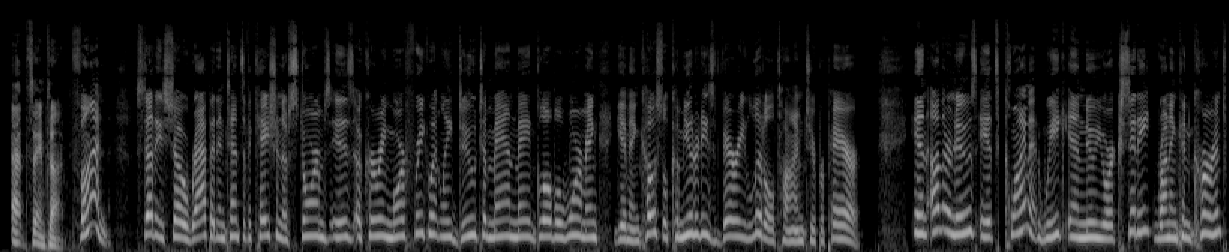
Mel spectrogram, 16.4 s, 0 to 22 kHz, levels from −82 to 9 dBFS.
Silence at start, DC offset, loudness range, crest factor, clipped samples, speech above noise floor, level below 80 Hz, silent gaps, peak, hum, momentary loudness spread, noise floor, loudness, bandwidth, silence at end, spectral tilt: 0.15 s; under 0.1%; 2 LU; 18 dB; under 0.1%; 25 dB; -62 dBFS; none; -10 dBFS; none; 6 LU; -54 dBFS; -29 LUFS; 15.5 kHz; 0.05 s; -4.5 dB/octave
